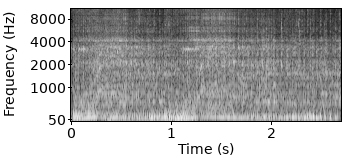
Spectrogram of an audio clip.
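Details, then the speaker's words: Cold moped, scooter or motorcycle engine with choke turned off too soon: raspy, uneven revving that stumbles and gurgles instead of climbing cleanly; choke should be reactivated and engine warmed another 30 seconds. "if on the other hand when you turn off the choke the engine starts that descending gurgle or if the bike stops running or if revving sounds sickly"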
